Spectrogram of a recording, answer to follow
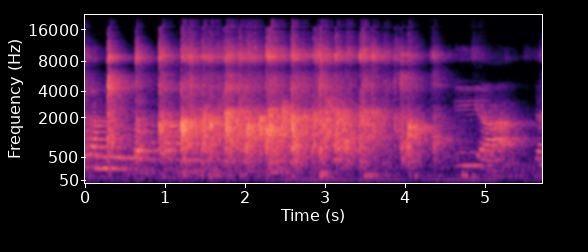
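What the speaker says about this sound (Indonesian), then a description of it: "Berikan dulu tepuk tangan." A classroom gives a burst of hand clapping, many hands beating quickly together for several seconds and then trailing off, with children's voices mixed in.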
